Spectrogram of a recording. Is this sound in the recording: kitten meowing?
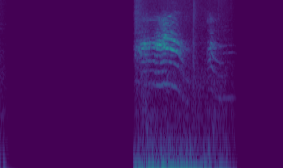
yes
